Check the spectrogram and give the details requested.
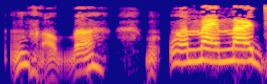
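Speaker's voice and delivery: put-on a small girl agreeing reluctantly; little girl voice. A narrator's reading. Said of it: "小魔女说".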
